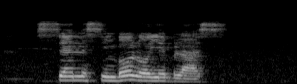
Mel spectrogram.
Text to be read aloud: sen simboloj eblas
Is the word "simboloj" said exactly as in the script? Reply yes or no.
yes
